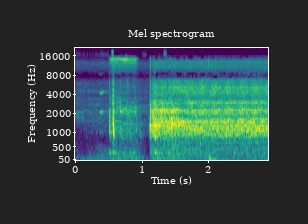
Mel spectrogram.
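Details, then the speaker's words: JVC GR-SXM330 Super VHS-C camcorder (fix for clicking/E03 error): a couple of mechanism clicks, then smooth steady high whir rewinding, dropping to lower speed near tape end, no repeated clicking; normal rewind. "And you can hear how it goes to the lower speed. And that's the way it should work."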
